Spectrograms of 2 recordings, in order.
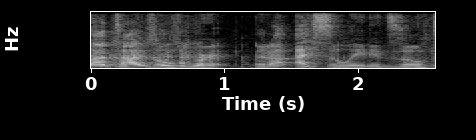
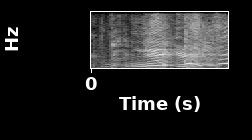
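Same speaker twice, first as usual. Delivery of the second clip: sudden high shouted punchline; meme shout; 13 dB louder, slower than usual. Retold or imitated. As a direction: blurt it out like the meme.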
